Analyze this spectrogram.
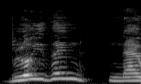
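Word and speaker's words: Blwyddyn Newydd Dda: we'll start with that happy New Year is blue then now with the bloated Ploy then now if the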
